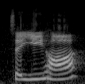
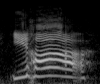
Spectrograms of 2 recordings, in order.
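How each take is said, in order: First: Said in the usual way. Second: High, loud Southern cowboy whoop; a big Southern yeehaw, pitched way up. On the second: Shown as a demonstration. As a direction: holler it like a Southern cowboy on request.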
